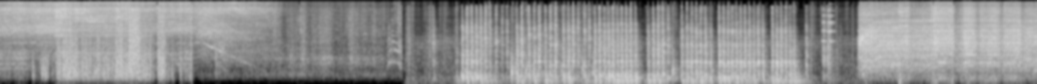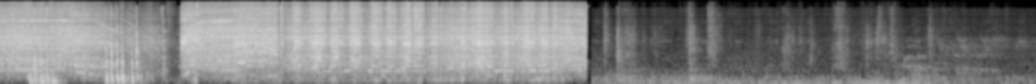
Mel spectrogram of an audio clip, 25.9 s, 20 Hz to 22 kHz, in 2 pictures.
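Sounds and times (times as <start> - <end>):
angle grinder cutting tile: 0.0 - 3.6, 10.7 - 20.4.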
